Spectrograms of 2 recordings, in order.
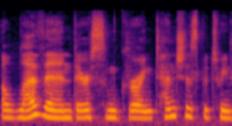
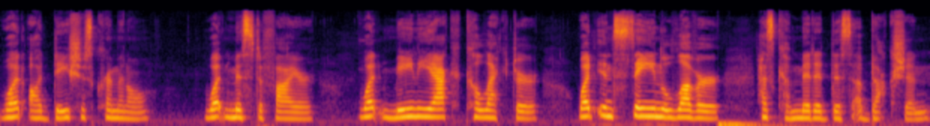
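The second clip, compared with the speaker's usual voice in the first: grand, stagey, dramatic, theatrical read-aloud voice. Asked to read the passage aloud one more time, giving it a dramatic reading. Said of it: "A dramatic reading".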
